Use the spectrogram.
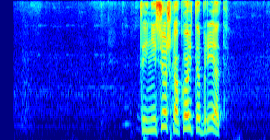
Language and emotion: Russian, angry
